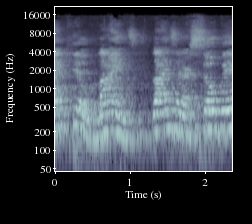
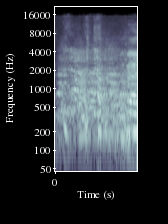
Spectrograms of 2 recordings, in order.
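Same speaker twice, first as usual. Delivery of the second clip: loud laughing yell; half-laughing demo shout; 7 dB louder than usual. Shown as a demonstration. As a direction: show off a big yell. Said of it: "when I yell, I sound like".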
